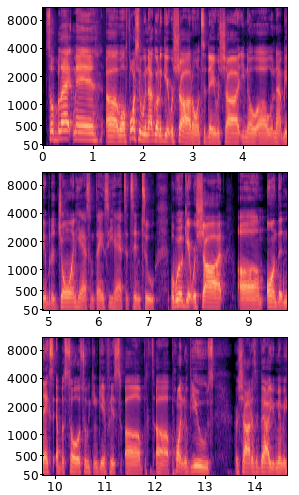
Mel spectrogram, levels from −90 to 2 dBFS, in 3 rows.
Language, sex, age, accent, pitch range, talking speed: English, male, 30-49, American, 110-155 Hz, 235 wpm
